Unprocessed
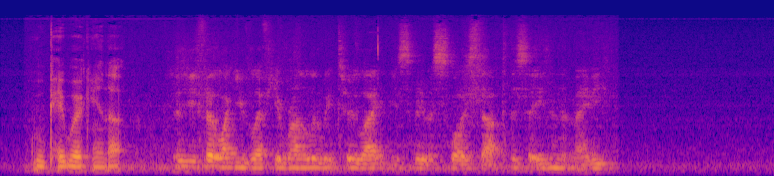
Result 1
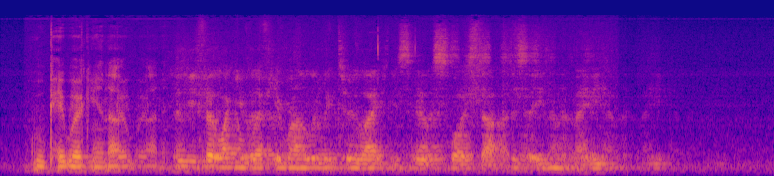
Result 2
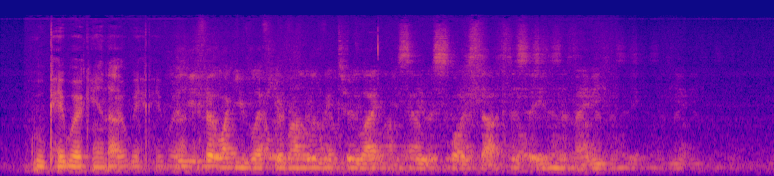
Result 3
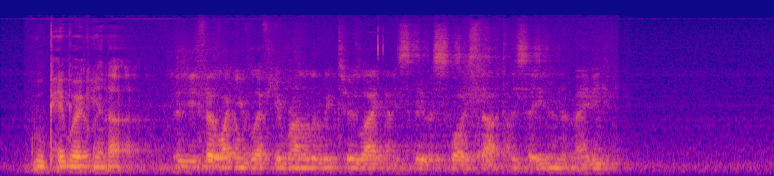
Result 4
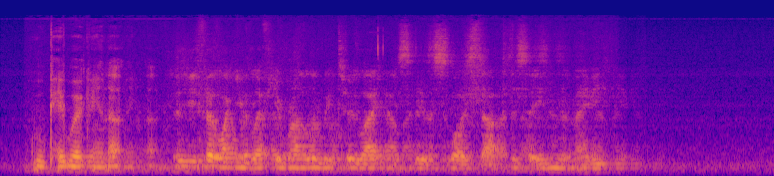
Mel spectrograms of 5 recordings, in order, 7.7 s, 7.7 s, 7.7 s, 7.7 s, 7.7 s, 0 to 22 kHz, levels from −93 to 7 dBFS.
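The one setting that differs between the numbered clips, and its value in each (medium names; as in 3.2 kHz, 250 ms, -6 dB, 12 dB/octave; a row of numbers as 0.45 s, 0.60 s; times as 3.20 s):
backward echo that repeats, time: 330 ms, 490 ms, 100 ms, 190 ms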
